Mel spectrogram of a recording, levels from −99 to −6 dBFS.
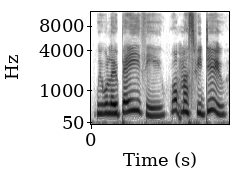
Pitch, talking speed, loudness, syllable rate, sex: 260 Hz, 230 wpm, -17 LUFS, 4.8 syllables/s, female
